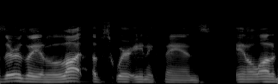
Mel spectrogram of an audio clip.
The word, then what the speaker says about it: Square Enix: So, excuse me for that, but Josh is here from Nerdvana, covering it with me again, and we're talking about the Square Enix.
